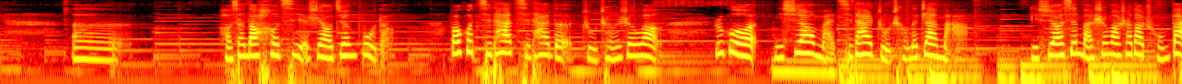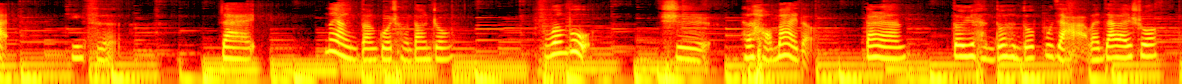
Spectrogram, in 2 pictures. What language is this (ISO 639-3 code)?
zho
